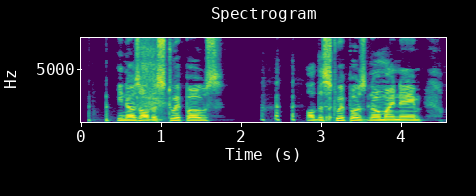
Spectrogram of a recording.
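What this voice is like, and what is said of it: Imitates another person's bragging voice. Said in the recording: “talks like BB doing a Trump impression ... he's like a braggart, like Trump”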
